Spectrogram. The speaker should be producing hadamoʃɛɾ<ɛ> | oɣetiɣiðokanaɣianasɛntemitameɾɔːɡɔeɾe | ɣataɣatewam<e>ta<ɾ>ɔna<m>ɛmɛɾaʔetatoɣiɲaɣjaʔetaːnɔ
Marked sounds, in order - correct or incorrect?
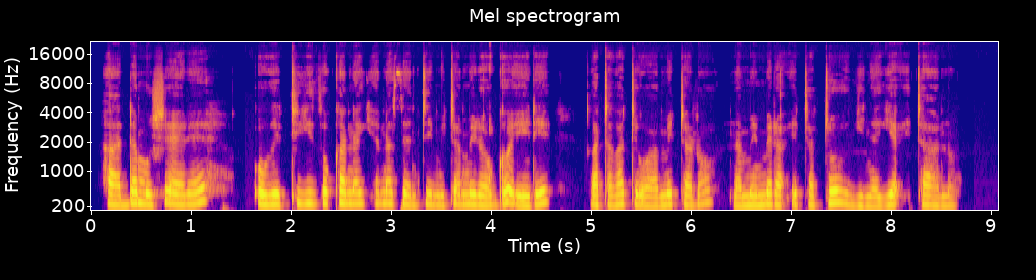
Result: correct, correct, correct, correct

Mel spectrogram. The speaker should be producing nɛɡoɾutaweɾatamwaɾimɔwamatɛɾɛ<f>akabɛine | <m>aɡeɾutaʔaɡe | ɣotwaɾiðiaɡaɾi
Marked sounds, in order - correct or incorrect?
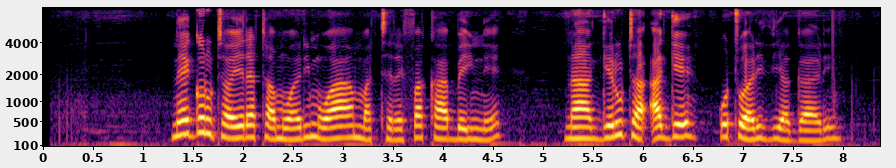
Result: correct, incorrect: n

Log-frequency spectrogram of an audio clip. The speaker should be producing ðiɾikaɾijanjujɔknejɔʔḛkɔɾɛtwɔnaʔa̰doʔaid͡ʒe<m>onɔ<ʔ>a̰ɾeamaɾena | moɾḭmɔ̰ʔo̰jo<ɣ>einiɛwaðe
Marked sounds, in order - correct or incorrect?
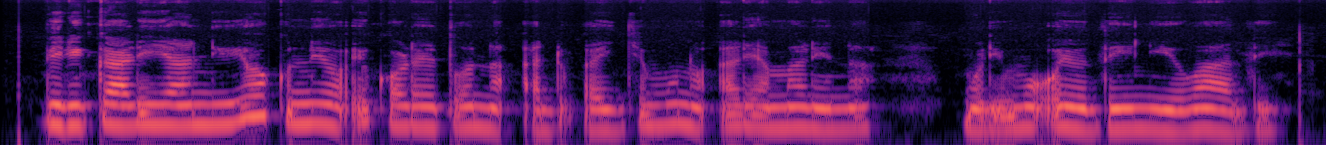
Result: correct, correct, incorrect: ð

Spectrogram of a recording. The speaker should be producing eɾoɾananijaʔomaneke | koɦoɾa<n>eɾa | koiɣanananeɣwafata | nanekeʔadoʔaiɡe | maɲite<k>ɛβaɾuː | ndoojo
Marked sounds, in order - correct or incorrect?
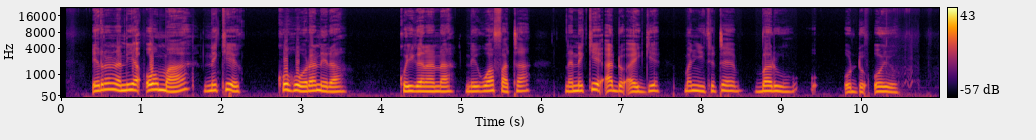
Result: correct, incorrect: t

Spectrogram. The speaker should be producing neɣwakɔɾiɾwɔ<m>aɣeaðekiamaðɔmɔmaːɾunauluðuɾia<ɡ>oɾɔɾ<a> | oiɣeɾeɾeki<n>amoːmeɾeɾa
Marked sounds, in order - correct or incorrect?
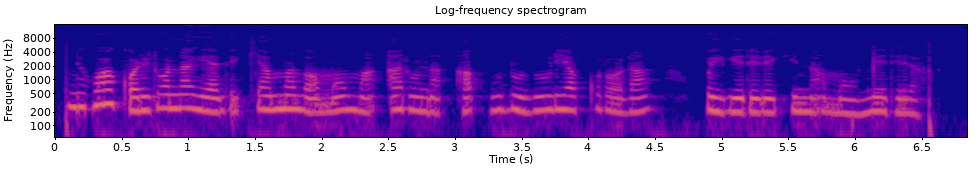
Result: incorrect: n, incorrect: k, correct, correct

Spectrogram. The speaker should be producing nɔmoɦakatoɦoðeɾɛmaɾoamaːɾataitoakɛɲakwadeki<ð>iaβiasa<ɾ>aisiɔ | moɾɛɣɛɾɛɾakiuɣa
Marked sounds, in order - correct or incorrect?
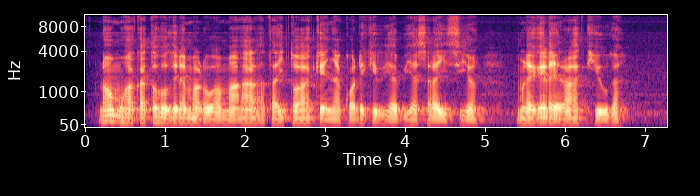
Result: correct, correct

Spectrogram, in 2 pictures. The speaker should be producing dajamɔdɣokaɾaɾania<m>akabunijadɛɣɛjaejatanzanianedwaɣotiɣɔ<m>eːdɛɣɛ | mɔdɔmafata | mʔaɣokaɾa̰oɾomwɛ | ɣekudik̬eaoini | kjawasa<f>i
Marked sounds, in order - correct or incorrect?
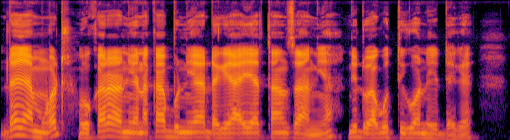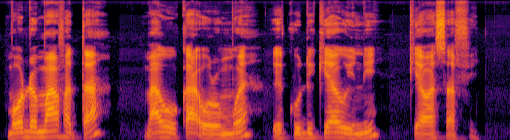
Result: incorrect: n, incorrect: n, correct

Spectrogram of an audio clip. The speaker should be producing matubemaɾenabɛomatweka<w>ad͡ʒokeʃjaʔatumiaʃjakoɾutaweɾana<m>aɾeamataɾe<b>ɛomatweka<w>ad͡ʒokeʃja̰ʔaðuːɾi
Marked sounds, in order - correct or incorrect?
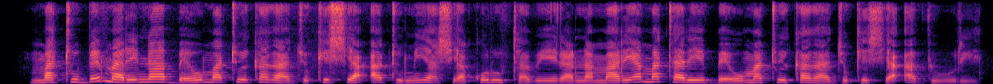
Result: incorrect: ɣ, correct, correct, incorrect: ɣ

